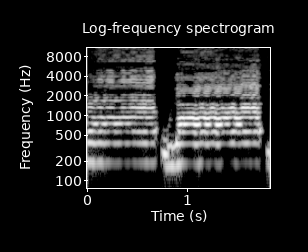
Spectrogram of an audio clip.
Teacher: अब हा को कम खींचना है, ला को ज्यादा खींचना है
